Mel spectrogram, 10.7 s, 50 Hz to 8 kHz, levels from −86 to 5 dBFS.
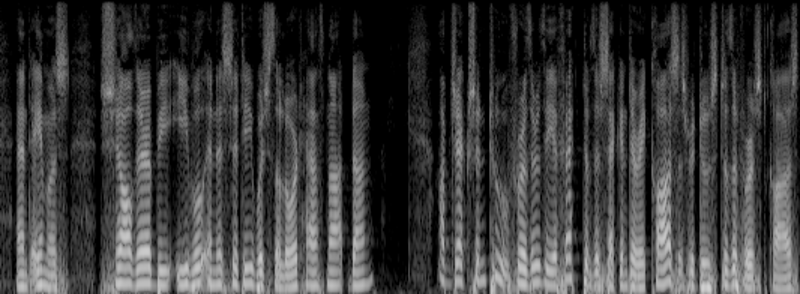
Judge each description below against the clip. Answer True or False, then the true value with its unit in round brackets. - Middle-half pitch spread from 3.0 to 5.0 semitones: True (3.3 semitones)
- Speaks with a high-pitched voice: False (145 Hz)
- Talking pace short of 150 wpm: False (175 wpm)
